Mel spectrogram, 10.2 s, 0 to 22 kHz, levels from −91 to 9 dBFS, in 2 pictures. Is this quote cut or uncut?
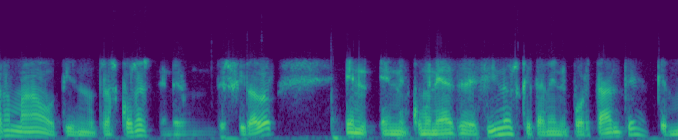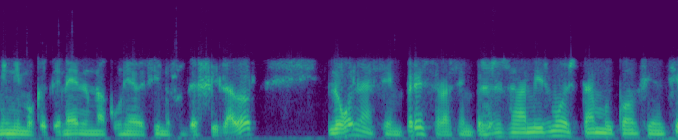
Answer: cut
